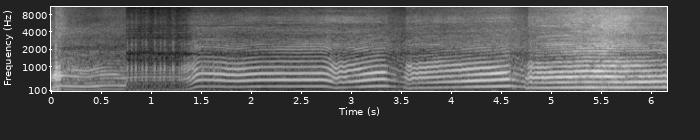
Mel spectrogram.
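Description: Two-stroke Minarelli AM6 engine of a Rieju MRT Pro 50 supermoto with a KRM double-outlet exhaust, revving hard as it accelerates up through the gears. Each shift is a short dip in pitch before it climbs again. It is loudest as the bike passes close by near the end.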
